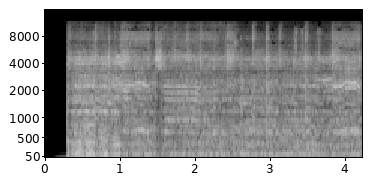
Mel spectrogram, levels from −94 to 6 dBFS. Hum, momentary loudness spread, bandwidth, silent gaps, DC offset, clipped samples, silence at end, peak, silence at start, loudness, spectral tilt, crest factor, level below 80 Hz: none; 6 LU; 11.5 kHz; none; under 0.1%; under 0.1%; 0 s; -4 dBFS; 0.3 s; -19 LUFS; -2.5 dB/octave; 16 dB; -34 dBFS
